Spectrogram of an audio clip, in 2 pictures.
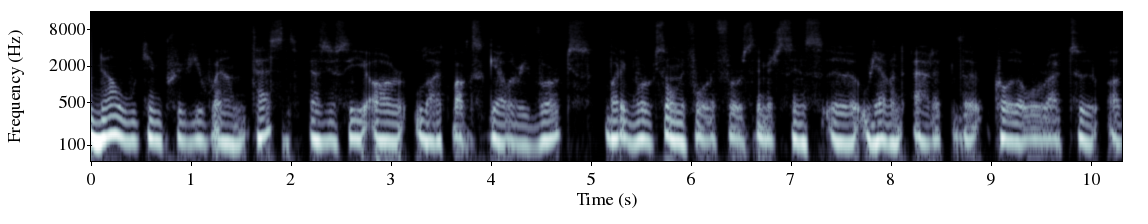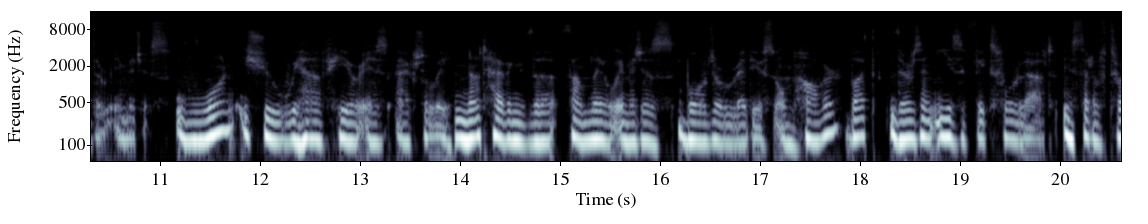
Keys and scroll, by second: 2.0 super+p.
